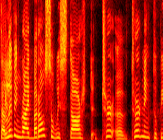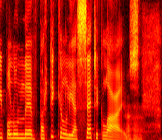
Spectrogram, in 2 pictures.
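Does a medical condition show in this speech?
No.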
